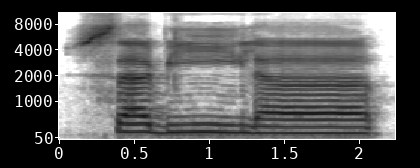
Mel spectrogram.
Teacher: ربہ سبیلا، سین کی سیٹی نکالیں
